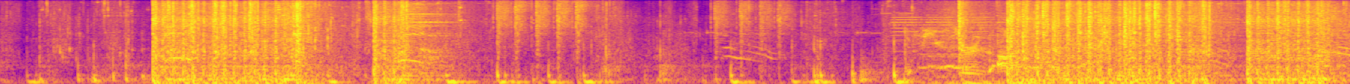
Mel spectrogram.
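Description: An automatic rifle fires bursts in a video game.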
